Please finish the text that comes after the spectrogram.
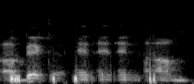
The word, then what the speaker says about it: Bika: You know, and it's B, how we pronounce it is like BK, like Brooklyn, but there it's called Bika in Brazil, and I think Bika is dope.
